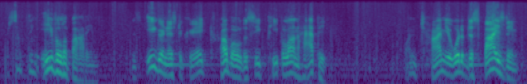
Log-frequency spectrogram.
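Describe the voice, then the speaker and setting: An earnest, lovesick young man from a 1940s radio drama, acted by a man, pleading in a steady mid-range voice. Faint hiss from the old recording runs underneath. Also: mid-range voice, normal speed, natural voice, rough recording.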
